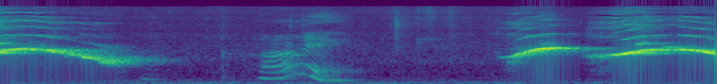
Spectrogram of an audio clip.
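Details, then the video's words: Pet parrot indoors making a sound like a real baby crying: a loud, falling, whimpering wail, a pause with a soft lower squeal, then two more rising-and-falling, sobbing wails in quick succession. "Sounds like a real baby! Parrot crying"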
